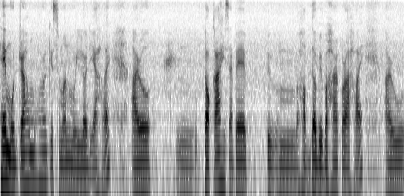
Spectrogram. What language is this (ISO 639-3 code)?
asm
